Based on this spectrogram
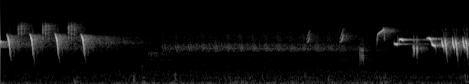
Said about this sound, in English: We leave you this week with a few notes from a bird with a much sweeter song than the magpie. Phil Riddett recorded these 2 nightingales in a forest near Kent, England.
